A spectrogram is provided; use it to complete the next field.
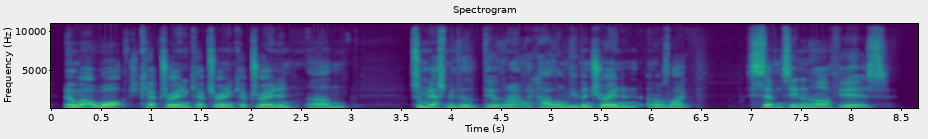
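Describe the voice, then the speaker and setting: Over a very clean recording with a silent background, a man speaks very fast in a very deep, low voice. His pitch varies in an ordinary way, with a South Yorkshire accent. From South Yorkshire, England. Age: 30s. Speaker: grappling athlete. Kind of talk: casual interview chat.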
